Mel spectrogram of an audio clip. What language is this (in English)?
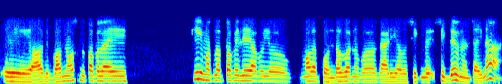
Nepali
